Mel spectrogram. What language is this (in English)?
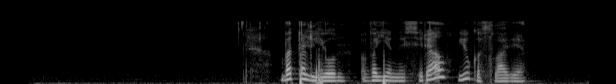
Russian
